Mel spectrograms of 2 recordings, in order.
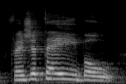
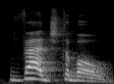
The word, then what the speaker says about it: vegetable: O finalzinho é igual table, então vou falar comfortable, vegetable". Mas não, o certo é meio que engolir várias letras dessa dessas duas palavras e pronunciar assim, ó, comfortable, vegetable.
